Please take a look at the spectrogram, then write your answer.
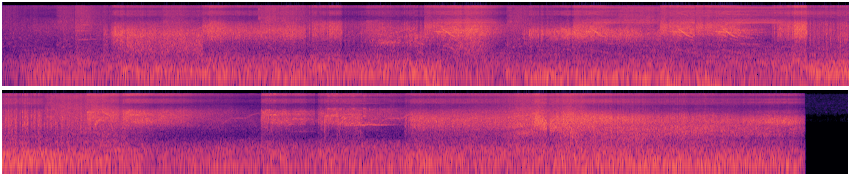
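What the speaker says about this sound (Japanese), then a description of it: "アクシズは爆破された。" The Axis asteroid blowing apart in the Gundam Char's Counterattack video game on PlayStation, a loud sustained rumbling roar of explosions that rolls on for about twenty-five seconds with booming surges.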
